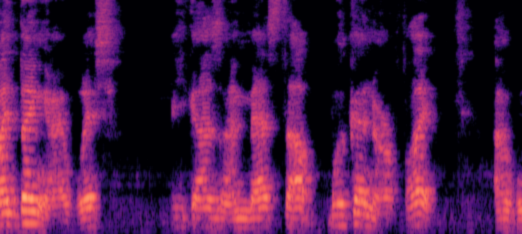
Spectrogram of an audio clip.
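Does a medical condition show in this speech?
Yes: acquired and hereditary ataxia.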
